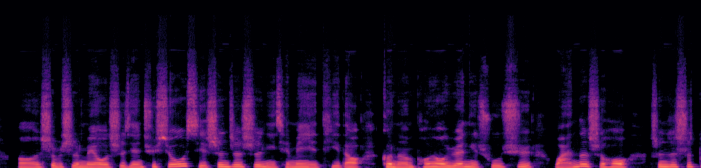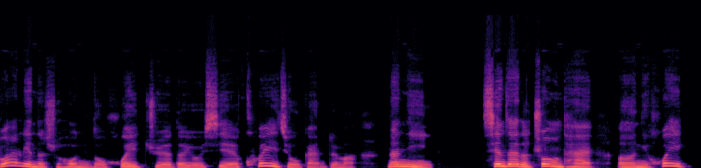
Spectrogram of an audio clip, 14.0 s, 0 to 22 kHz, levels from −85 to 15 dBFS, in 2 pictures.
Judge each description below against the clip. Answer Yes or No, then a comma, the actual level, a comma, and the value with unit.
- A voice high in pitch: Yes, high, 200 Hz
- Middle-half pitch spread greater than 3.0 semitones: Yes, average, 4.5 semitones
